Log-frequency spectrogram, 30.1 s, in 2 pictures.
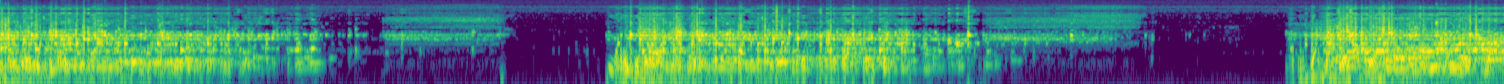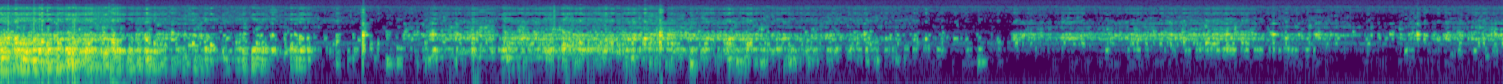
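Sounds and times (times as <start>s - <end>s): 
swimming underwater: 0.0s - 30.0s.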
